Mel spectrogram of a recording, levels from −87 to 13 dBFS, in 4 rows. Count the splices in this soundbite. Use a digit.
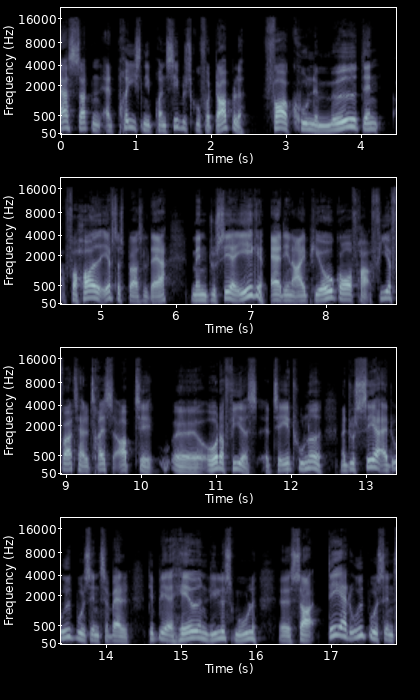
1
